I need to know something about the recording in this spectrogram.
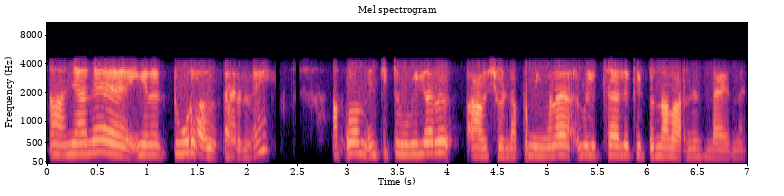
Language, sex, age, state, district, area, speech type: Malayalam, female, 18-30, Kerala, Wayanad, rural, conversation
